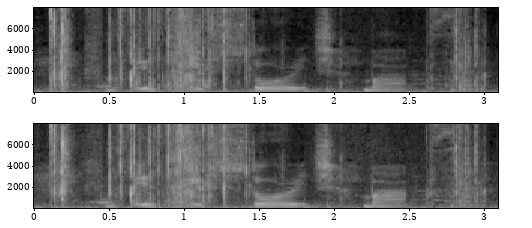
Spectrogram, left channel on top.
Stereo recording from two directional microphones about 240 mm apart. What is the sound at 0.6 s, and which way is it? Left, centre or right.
Speech, centre.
